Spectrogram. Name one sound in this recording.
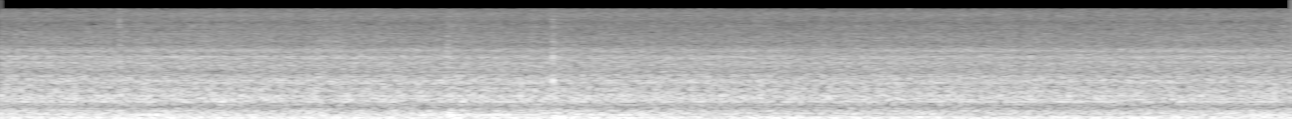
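A hydraulic lift on a garbage truck whines.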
